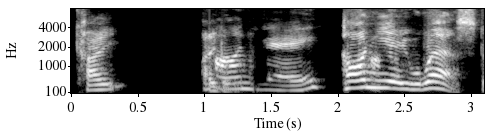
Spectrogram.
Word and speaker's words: Kanye West: Kanye West.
